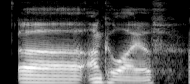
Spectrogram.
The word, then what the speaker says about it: Ankalaev: The last one got, I think it was ruled a no contest because Ankalaev, is that how you pronounce it, Ankalaev? – Ankalaev.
